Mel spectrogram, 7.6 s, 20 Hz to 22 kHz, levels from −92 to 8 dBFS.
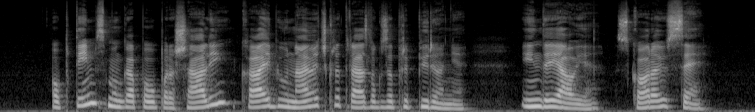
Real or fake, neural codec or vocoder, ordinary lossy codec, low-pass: fake; vocoder, 44.1 kHz, 128 mel bands every 256 samples, BigVGAN v2; none; none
